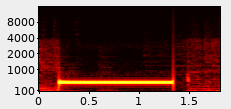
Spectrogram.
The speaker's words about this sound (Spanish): ahí se está marcando, ¿ok? Que lo marque Lobo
